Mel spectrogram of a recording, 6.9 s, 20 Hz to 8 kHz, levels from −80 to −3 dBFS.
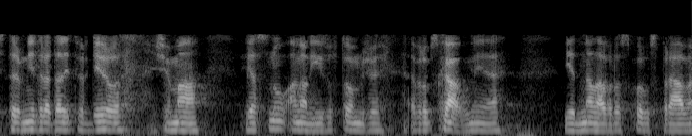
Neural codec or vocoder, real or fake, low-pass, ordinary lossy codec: codec, 16 kHz, 0.7 kbps, FocalCodec; fake; 7.2 kHz; AAC, 16 kbps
